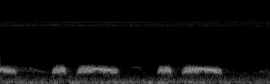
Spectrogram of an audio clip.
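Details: Spotted dove cooing during ground trapping with a decoy against a wild fighter bird. Fainter, muffled coos in two short-then-long phrases over a low rumbling background.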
